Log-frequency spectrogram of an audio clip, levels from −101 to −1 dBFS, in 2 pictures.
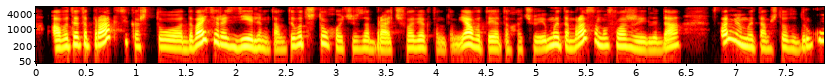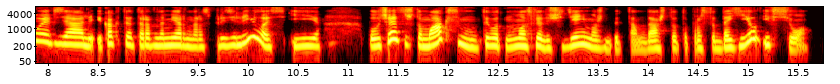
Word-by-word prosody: А 175 - +5
вот 205 +4 0
эта 240 0 +3
практика, 365 - +3
что 185 -4 -2
давайте 300 - +6
разделим, 195 -6 +2
там. 155 - -6
Ты 215 - 0
вот 255 0 +1
что 260 -3 -1
хочешь 165 -3 -8
забрать? 155 -3 -2
Человек 175 0 -3
там, - - -14
там, - - -12
я 240 +1 +8
вот 185 - -6
это 160 -1 -2
хочу 160 +1 -10
и 165 - -2
мы 235 +3 +2
там 185 -5 -4
раз - - +4
ему 215 -2 0
сложили, 165 -9 -2
да. 220 +10 0 0.3
Сами 365 - +3
мы 205 -7 -1
там 170 -2 -6
что-то 170 -1 -6
другое 300 - -1
взяли 245 -4 +2
и - - -6
как-то 260 -1 -1
это 220 -1 -3
равномерно 215 -2 0
распределилось. 215 - -1
И 210 0 -3 0.5
получается, 245 - +4
что 210 - -2
максимум 220 - +2
ты 225 - -2
вот 210 -1 0
ну 185 - -5
на 215 - +2
следующий 195 -3 -2
день 235 +3 +3
может 180 -5 -5
быть - - -10
там, 145 - -9
да, 170 +1 0
что-то 170 0 -9
просто 175 -1 -8
доел, 200 - +1
и 240 - -3
всё. - - -5
205 Hz, 215 wpm, -24 LUFS, 175-235 Hz, 0.5 s, я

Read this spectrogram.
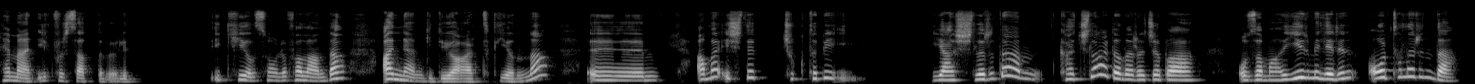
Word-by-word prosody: hemen 165 -7 -2
ilk 175 +2 -11
fırsatta 150 -4 -4
böyle 130 -1 -8 0.8
2 205 +2 -7
yıl 180 -4 +1
sonra 185 0 -4
falan 185 -4 0
da 275 +3 +2 0.3
annem 200 -12 +3
gidiyor 140 -1 0
artık 135 +3 -5
yanına, 160 - -2 0.4
emm, 195 -1 -1 0.4
ama 250 +9 +1
işte, 310 +2 -2 0.2
çok 255 +1 -9
tabii, 275 +2 -1
iii, 275 -2 -11 0.6
yaşları 210 +5 +2
da, 400 -2 +3
ımm, 260 -7 -5 0.2
kaçlardalar 245 - +1
acaba 210 -2 +3 0.4
o 190 - -1
zaman? 200 0 +1
20'lerin 275 +1 +4
ortalarında. 320 - +2
215 Hz, 115 wpm, -23 LUFS, 180-270 Hz, 0.8 s, 20'lerin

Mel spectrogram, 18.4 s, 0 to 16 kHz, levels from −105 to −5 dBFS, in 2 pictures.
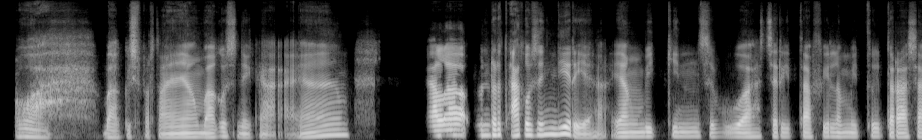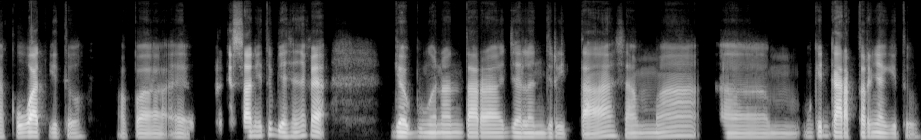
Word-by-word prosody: Wah, 95 -4 -2 0.6
bagus 85 -1 -4
pertanyaan 90 +2 -1
yang 95 - -3
bagus 105 +4 -2
nih, 85 -2 -6
Kak - - -5 0.2
ya. 95 - -2 1.2
Kalau 130 +3 +6 0.2
menurut 140 +2 0
aku 145 +2 +4
sendiri 160 +2 +2
ya, - - -9 0.3
yang 105 +1 +2
bikin 110 0 -6 0.2
sebuah 100 0 -2 0.2
cerita 105 0 -4 0.2
film 105 -1 -3
itu - - -23 0.2
terasa 100 0 +1
kuat 110 +2 +8
gitu, 100 - -6 0.5
apa - - -3 0.3
eee 95 -3 -2 0.3
berkesan 120 0 +4
itu 150 - -5
biasanya 110 +3 +1
kayak - - +6 0.7
gabungan 105 -1 +3
antara 105 0 +3 0.3
jalan 100 -1 +1
cerita 90 -2 -2 0.4
sama 100 +1 -3 0.6
mmm 95 -1 -4
mungkin 120 +4 -3
karakternya 105 0 +5
gitu. 95 - -7
105 Hz, 120 wpm, -26 LUFS, 95-110 Hz, 1.2 s, kuat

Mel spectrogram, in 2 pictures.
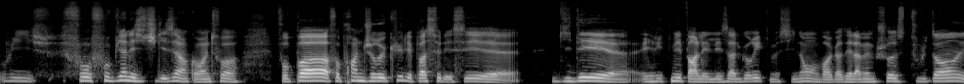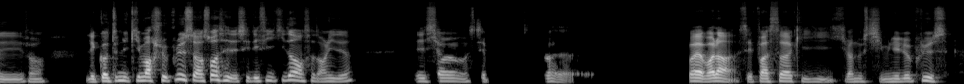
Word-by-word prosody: oui, 155 -2 -10 0.2
faut 170 -1 -2
faut 180 +2 -4
bien 190 +4 0
les 160 -4 +1
utiliser 150 0 -2
encore 130 -4 -1
une 130 - -4
fois. 130 -2 -4 0.4
Faut 140 - -4
pas 170 +3 +9
faut 160 - -3
prendre 175 +2 0
du 160 - 0
recul 160 +3 0
et 150 - -1
pas 150 0 +2
se 150 +1 -4
laisser, 135 +2 -3 0.3
heu, 175 - -17 0.3
guider, 150 +2 +3
heu 120 -1 -2
et 130 +1 -5
rythmer 140 +3 -3
par 130 -2 +3
les 125 -1 -3
les 125 +2 -6
algorithmes. 140 0 -4
Sinon 130 +2 -8
on 140 -3 -5
va 120 - -4
regarder 115 +2 -3
la 120 -1 0
même 130 0 -5
chose 135 -1 -4
tout 140 - -14
le 135 - -10
temps 150 +2 0
et 115 -3 -4
enfin, 125 +1 -8 0.4
les 125 -1 -2
contenus 165 +3 +3
qui 175 - -2
marchent 170 0 +4
le 175 - +3
plus 225 -1 +1
en 165 - +4
soi 210 +4 +4
c'est 170 -7 0
c'est 150 +2 -5
des 150 0 -1
filles 175 +1 -5
qui 185 - -10
dansent 180 -6 +1
dans - - -6
l'idée, 140 0 -5
hein 185 - -10 0.6
et 145 +1 -6
si 135 - -6
on 145 -4 -3
sait - - -11
p - - -35 0.5
sais - - -3 1.4
pas 155 - +4
ouais, 150 - +11
voilà, 145 +3 +6
c'est 120 - -9
pas 135 +2 +2
ça 145 +1 +1
qui 130 -4 -10
qui - - -16
va 120 - -4
nous 135 - -7
stimuler 130 0 -6
le 145 +1 -3
plus, 160 -2 -3
145 Hz, 235 wpm, -22 LUFS, 130-160 Hz, 1.4 s, ouais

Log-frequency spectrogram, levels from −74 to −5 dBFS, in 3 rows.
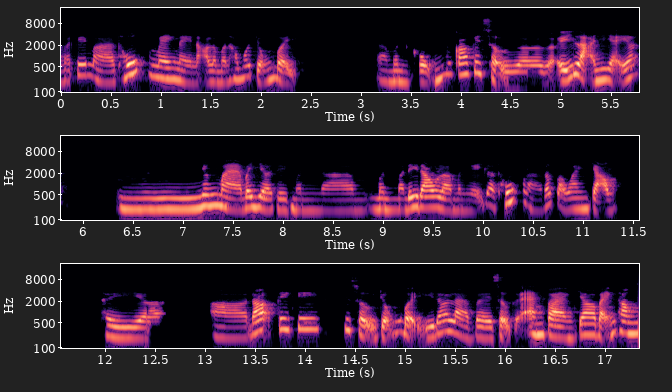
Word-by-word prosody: mấy 205 -1 -12
cái 290 0 +2
mà 190 -10 -5
thuốc 310 +3 +4
men 235 -4 0
này 185 -3 -5
nọ 170 +2 -5
là 190 - -4
mình 180 -1 -8
hông 225 +1 -6
có 260 - -5
chuẩn 235 -4 -4
bị. - - 0 0.8
À, 200 - -13
mình 195 0 -6
cũng 205 +5 -1
có 310 -1 +4
cái 335 +1 -2
sự, 320 - -1 0.2
ờ, 180 0 -2
ờ, - - -1
ỷ 200 +4 +4
lại 305 - +6
như 215 - 0
vậy 205 - 0
á. - - 0 0.6
Ừm, 200 0 -2
nhưng 245 +2 +2
mà 195 -5 +2
bây 215 0 +3
giờ 205 -4 +1
thì 190 -1 -7
mình, 185 -3 -12
à, 180 0 -11 0.2
mình 195 -1 -7
mà 190 - -6
đi 210 +4 +3
đâu 220 -1 +5
là 190 -3 +1
mình 180 0 -15
nghĩ 165 - -11
là - - -2
thuốc 305 +1 +2
là - - -9
rất 245 +3 -3
là - - -1
quan 200 +1 -5
trọng. - - +1 0.7
Thì, 190 -2 0
ờ, 185 -1 +1 0.6
ờ, 185 -1 -5
đó, 255 +6 +8
cái 330 0 -1
cái 330 0 -2 0.2
cái 315 - -2
sự - - +3
chuẩn - - +2
bị 345 +4 +3
đó 275 +2 +1
là 285 - +2
về 190 -2 +1
sự - - +3
an 235 -1 +2
toàn 195 -4 +5
cho 235 0 +5
bản 250 +3 +1
thân 260 -2 +3
205 Hz, 230 wpm, -22 LUFS, 190-255 Hz, 0.8 s, đó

